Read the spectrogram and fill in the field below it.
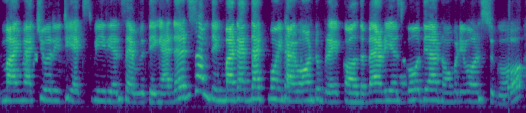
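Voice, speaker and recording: A woman's voice: fairly high pitch, steady tone, moderate pace, few pauses, pushed and bright, low-quality recording. A woman from Sri Lanka, a psychotherapist telling her story earnestly in an interview, often adding "right?". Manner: earnest, reflective, with frequent "right?" asides. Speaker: psychotherapist guest.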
